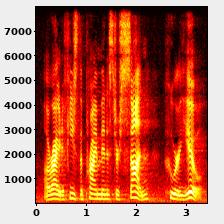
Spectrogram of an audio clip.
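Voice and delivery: ordinary talk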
